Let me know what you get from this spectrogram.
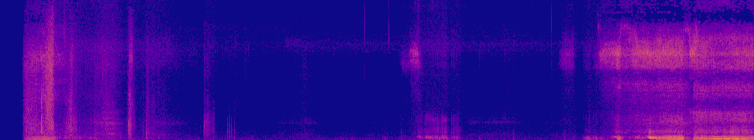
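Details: Sleeping beagle snoring indoors: low, rasping snores arrive in bursts separated by quiet pauses, with a louder, rougher run of snorts and wheezy breaths building toward the end.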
